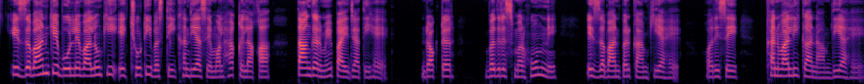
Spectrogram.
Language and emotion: Urdu, neutral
